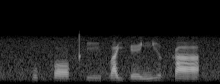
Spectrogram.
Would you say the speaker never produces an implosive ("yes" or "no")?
yes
